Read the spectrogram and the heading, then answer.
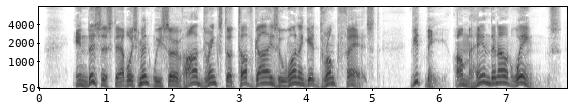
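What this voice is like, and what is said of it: Imitates another person's voice. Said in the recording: “my modest impression of Sheldon Leonard at Martini's Bar”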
